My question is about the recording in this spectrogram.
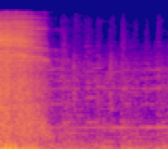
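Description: Explosion sound effect for a cannon blast, loud at the start and dying away within about half a second, followed by faint background music.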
